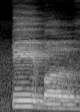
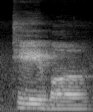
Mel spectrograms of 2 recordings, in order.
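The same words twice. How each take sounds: First: "table" with a hard retroflex Indian t. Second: Western "table", puff of air on t; aspirated Western t. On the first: Trainer shows Indian "table", retroflex t. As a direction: Indian "table", tongue curled back. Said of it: "we Indian". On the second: Trainer demos the Western t in "table". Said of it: "like American or Britishers". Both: Shown as a demonstration.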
